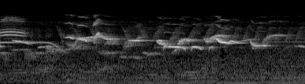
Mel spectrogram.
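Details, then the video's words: Champion oriental magpie-robin in full song at a Tebas bird contest, just hung up: a dense, continuous run of bright twittering and slurred whistles with quick pitch jumps. "Video Kacer Juara Di Tebas Habis NgeGantang"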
